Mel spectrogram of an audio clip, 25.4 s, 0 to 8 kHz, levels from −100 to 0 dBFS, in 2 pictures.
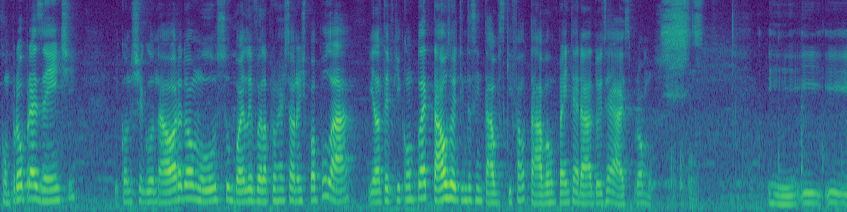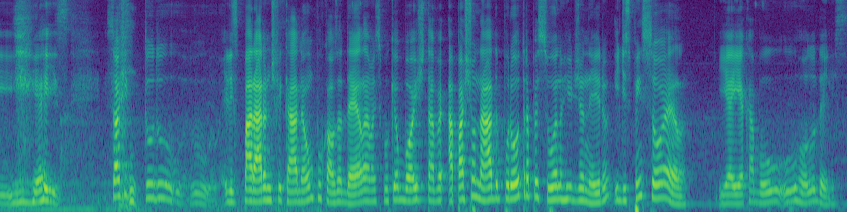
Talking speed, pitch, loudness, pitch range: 175 wpm, 160 Hz, -24 LUFS, 135-180 Hz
